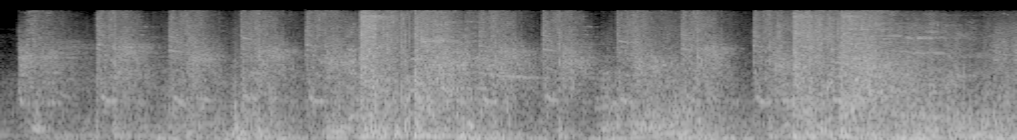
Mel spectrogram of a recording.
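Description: Game spell blasts crackle and boom in a fast fight.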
